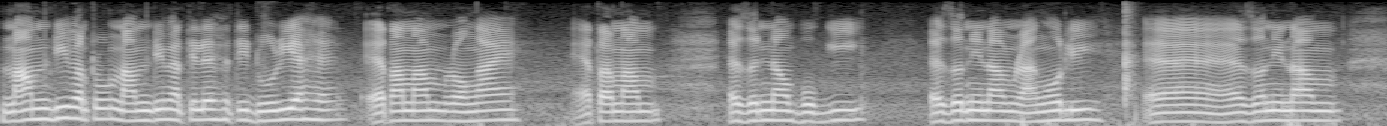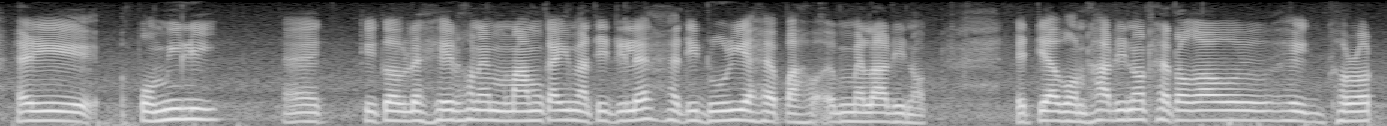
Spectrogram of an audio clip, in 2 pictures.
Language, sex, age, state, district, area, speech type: Assamese, female, 60+, Assam, Golaghat, urban, spontaneous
